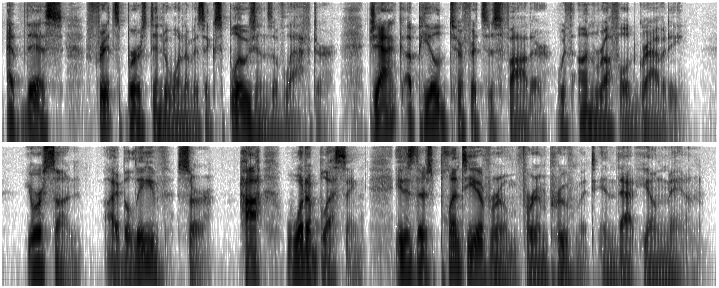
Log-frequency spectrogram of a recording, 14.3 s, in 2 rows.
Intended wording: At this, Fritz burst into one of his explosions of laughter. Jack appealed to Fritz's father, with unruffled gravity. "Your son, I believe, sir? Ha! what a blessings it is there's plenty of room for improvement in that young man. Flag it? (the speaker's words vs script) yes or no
yes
